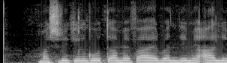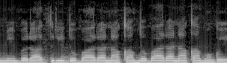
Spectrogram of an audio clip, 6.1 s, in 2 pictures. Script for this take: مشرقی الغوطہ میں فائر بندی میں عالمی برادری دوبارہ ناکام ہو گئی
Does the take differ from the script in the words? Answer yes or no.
yes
